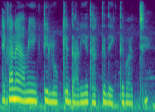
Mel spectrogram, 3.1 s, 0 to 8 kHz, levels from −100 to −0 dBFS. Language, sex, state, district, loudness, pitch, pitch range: Bengali, female, West Bengal, Cooch Behar, -16 LUFS, 185 Hz, 170-205 Hz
